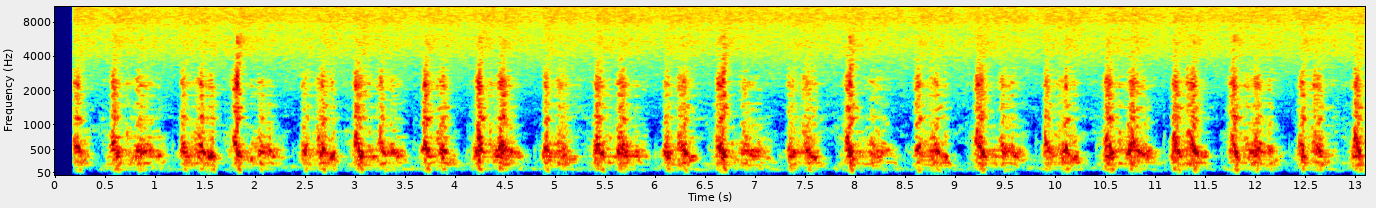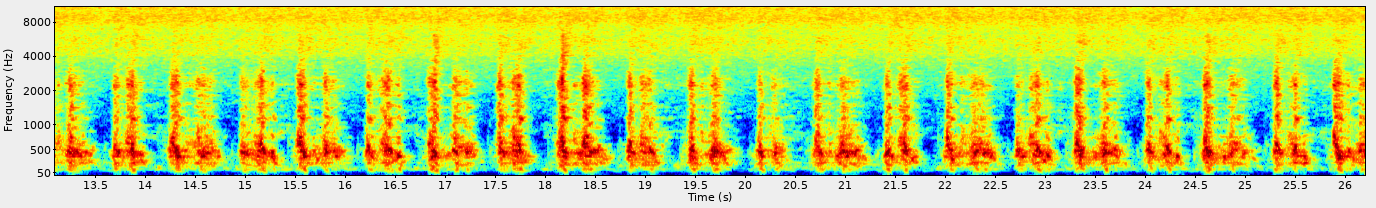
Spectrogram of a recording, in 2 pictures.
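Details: Heart sounds recorded at position P with the patient supine, played in slow motion: regular beats with both S1 and S2 heard as close doubled sounds, giving four sounds per cycle; split S1 and split S2.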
